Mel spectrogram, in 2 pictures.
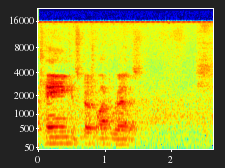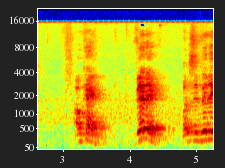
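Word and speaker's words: Wittig: Germans pronounce it Vinick.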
